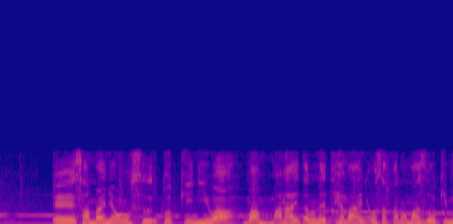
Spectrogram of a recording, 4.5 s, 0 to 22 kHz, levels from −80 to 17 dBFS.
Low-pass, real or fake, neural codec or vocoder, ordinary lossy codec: 7.2 kHz; real; none; Opus, 64 kbps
